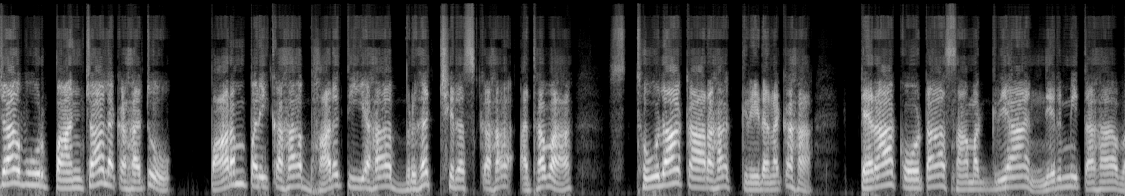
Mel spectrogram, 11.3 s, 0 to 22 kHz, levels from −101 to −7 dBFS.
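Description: Opus compression throughout: sound is grainy and rough, likely from its music mode starved of bits, around 16 kbps, filling bands with noise or folded copies.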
